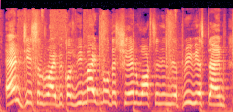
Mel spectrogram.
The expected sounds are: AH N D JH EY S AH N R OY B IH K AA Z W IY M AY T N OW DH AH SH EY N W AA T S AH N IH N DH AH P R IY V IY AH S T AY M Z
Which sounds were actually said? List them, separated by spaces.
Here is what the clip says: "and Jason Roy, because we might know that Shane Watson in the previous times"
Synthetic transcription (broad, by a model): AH N D JH EY S AH N R OY B IH K AA Z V IY M AY T N OW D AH SH EY N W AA T S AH N IH N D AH P R IY V IY AH S T AY M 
